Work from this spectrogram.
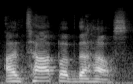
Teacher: we often reduce of to uh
